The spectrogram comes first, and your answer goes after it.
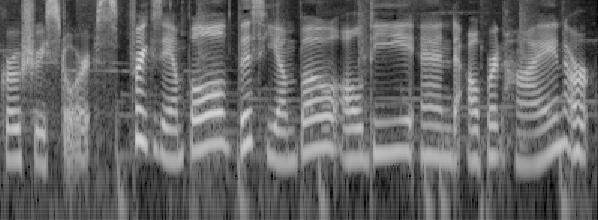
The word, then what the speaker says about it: Jumbo: okay goodbye this is yumbo which I learned is not in fact pronounced jumbo but yumbo please feel free to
